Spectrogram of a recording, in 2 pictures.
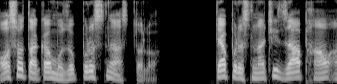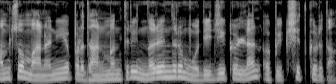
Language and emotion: Goan Konkani, neutral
